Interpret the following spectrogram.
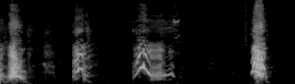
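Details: Dog barking in short, loud, broadband bursts spaced about a second apart, with one longer, rising-and-falling yelping bark in the middle; quiet background.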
